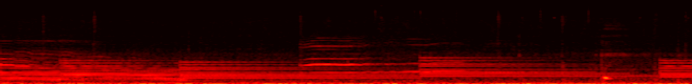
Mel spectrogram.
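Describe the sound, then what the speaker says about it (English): Rain falls in a steady, soft patter throughout, running as a constant backdrop beneath gentle melodic music. "I hope the rain is providing some super sweet ASMR for you guys."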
